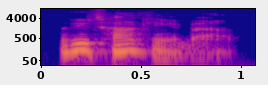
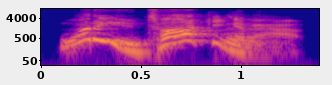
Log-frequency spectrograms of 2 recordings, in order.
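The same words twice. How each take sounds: First: It is said with tiny, minimal energy. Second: It is said with big, broad energy.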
